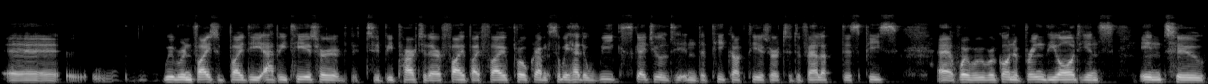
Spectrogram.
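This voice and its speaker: A man with an Irish accent answering questions in an informal podcast interview, speaking haltingly, repeating words as he searches for the next one. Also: on the low side, level tone, darkish tone, dry recording. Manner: hesitant, halting delivery with repeated words and long searching pauses. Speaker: interview guest, radio drama workshop director.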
